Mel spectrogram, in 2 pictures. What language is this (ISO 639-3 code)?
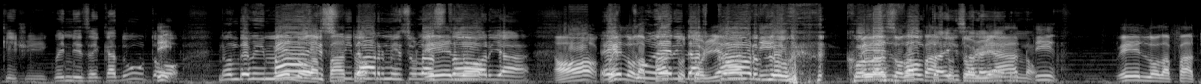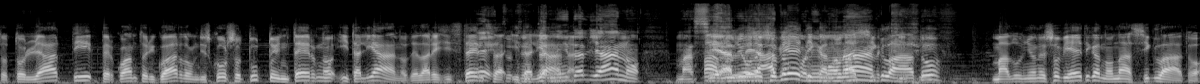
ita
